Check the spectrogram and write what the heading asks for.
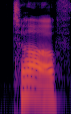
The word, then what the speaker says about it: tough: lots of fun and here we have the word enough laugh tough that ends with GH they pronounced as the F sound and after this too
